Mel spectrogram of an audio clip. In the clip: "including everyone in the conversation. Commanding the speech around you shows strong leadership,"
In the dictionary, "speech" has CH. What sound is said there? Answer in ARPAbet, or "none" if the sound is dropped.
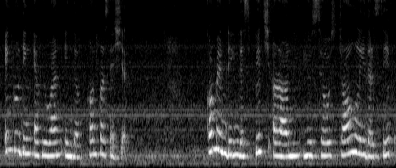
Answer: CH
